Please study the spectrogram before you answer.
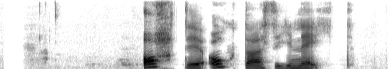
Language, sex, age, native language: Icelandic, female, 10, Icelandic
